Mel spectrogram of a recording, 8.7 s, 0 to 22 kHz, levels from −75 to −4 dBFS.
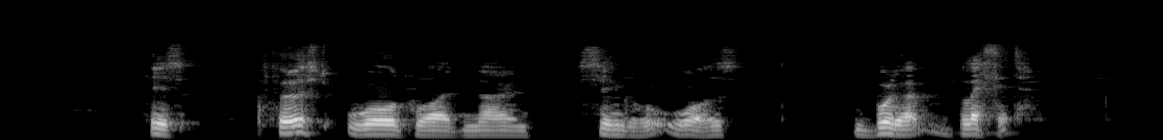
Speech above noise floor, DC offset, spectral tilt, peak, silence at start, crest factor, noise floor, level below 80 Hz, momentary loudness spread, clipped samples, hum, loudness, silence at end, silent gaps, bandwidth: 57 dB; under 0.1%; -6.5 dB/octave; -8 dBFS; 1.15 s; 20 dB; -82 dBFS; -68 dBFS; 17 LU; under 0.1%; none; -26 LUFS; 1.05 s; none; 7 kHz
